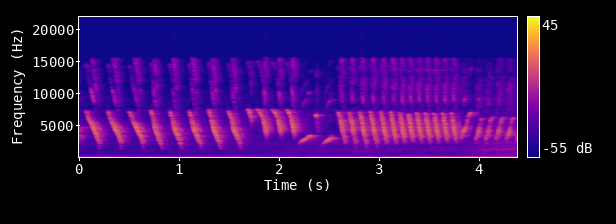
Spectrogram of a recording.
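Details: National champion competition canary in vigorous song: fast high descending sweeps, a pair of rising whistled notes, then a dense rapid trill, all loud and continuous over a low steady hum.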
